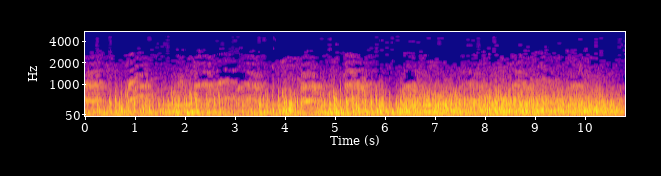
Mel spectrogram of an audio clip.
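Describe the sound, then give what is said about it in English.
A loud, continuous thundering rumble of an elephant stampede on the way to Montgambo, with heavy pounding and low throbbing that never lets up, plus occasional higher tonal cries that may be trumpeting. “It's an elephant stampede.”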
